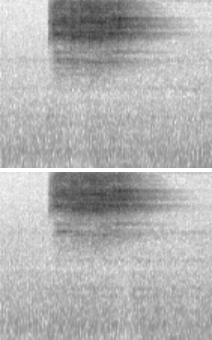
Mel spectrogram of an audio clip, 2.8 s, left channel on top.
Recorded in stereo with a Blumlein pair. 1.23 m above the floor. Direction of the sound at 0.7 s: 65° left.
